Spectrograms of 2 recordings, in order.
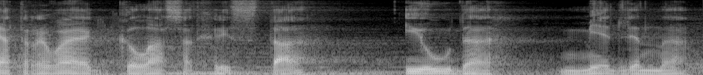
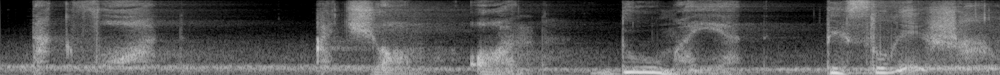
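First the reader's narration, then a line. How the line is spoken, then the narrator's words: Unexpectedly quiet whisper. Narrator (Russian): Петр, вдруг вспомнив что-то, шепнул Фоме неожиданно тихим голосом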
